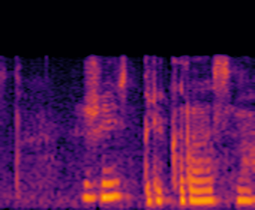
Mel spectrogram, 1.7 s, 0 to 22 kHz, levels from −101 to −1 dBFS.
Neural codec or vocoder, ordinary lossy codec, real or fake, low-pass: vocoder, 22.05 kHz, 80 mel bands, HiFi-GAN; none; fake; 7.2 kHz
